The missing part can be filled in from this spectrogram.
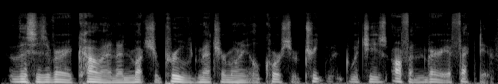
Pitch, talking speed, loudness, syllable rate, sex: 105 Hz, 205 wpm, -23 LUFS, 6.6 syllables/s, male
